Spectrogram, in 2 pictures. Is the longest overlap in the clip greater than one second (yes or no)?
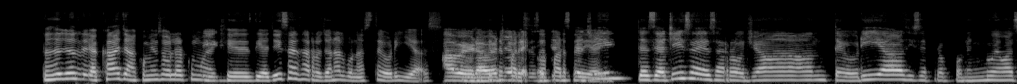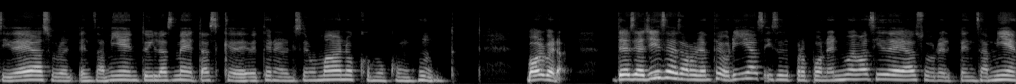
yes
